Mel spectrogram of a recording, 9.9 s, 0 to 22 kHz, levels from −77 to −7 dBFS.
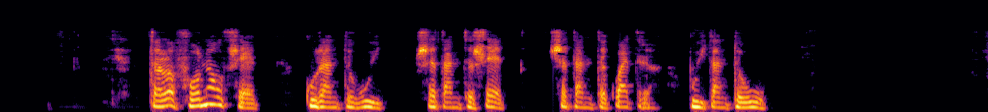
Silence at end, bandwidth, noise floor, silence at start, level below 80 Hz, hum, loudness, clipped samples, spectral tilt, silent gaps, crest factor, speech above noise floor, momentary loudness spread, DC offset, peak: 2.25 s; 7.8 kHz; under -90 dBFS; 1.15 s; -58 dBFS; none; -16 LUFS; under 0.1%; -5 dB/octave; none; 18 dB; over 74 dB; 14 LU; under 0.1%; -2 dBFS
